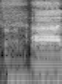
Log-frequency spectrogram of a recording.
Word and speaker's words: Dari: I think is how you say it, and Dari. Okay, I think it's Dari. Dari, okay. It's Dari.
